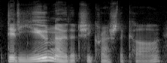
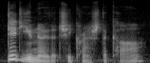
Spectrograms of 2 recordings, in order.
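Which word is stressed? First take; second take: you; Did. First: The word "you" carries the main stress. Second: The word "did" carries the main stress. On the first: It accusingly asks whether this listener knew. "Questions in a sort of accusatory way as to whether the other person knew" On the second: It asks whether the listener knew of the event at all. "Questions whether the other person knew about the event at all"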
